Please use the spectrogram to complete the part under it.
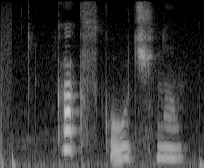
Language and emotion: Russian, sad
